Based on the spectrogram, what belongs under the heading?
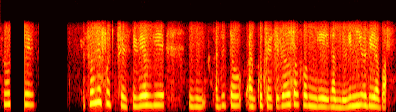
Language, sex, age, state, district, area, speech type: Manipuri, female, 18-30, Manipur, Churachandpur, urban, conversation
